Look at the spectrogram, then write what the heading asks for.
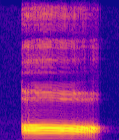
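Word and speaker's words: ㅓ: Eo. Eo. Yes. I did record it a bit long, but try making the sound thinking of a smaller circle mouth shape than Ah. Eo.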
